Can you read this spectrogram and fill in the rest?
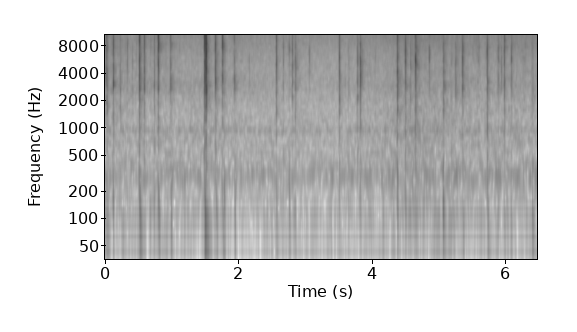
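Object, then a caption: Small foil plastic pouch. A small, flat, resealable holographic mylar foil pouch, apparently empty, is held up close and tapped and crinkled with fingertips and short nails. Quick, dry clicks and taps sound in rapid, irregular bursts, each fading almost instantly, over a faint, steady low hum.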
